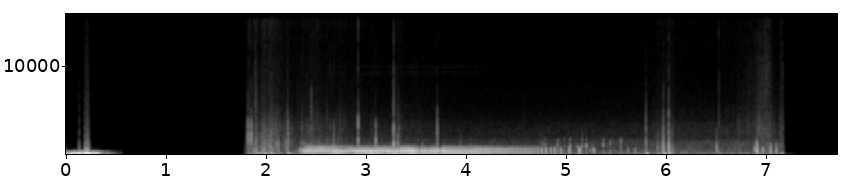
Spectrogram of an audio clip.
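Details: Short low gurgle, then a long rolling growl breaking into bubbling pops from a person's stomach; normal stomach growling, borborygmi.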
